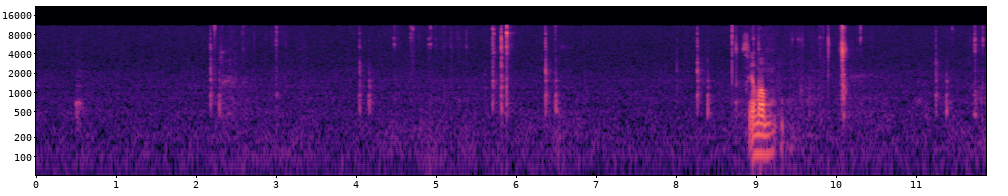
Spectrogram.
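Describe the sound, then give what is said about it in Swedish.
Faint, sharp clicks from pressing a save button on a computer, many short isolated ticks spread unevenly over a quiet background, with one slightly longer, fuller burst partway through. “Så trycker jag på knappen här nu på spara.”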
